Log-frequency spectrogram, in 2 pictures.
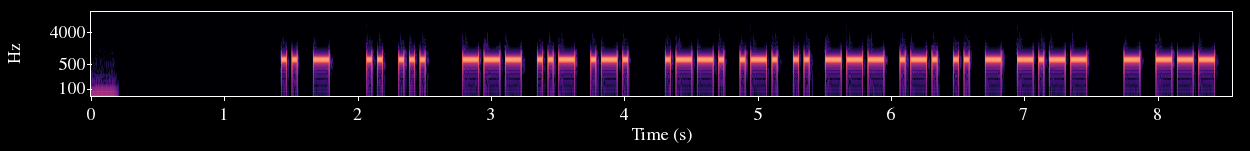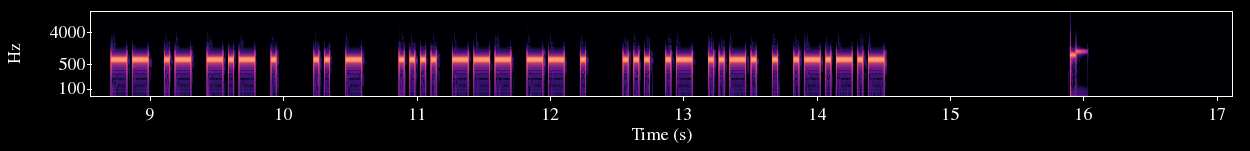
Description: Morse code, heard as a keyed tone, about 32 wpm, 700 Hz. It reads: IT IS OUR PRIORITY TO MAKE IT HOME SAFE.
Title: Sentences from Top 1600 Words 30wpm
